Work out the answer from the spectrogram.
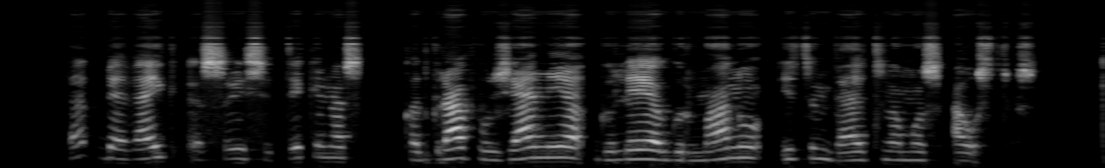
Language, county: Lithuanian, Vilnius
